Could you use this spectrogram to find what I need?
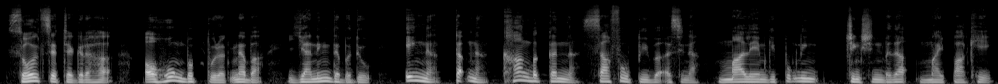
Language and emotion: Manipuri, neutral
